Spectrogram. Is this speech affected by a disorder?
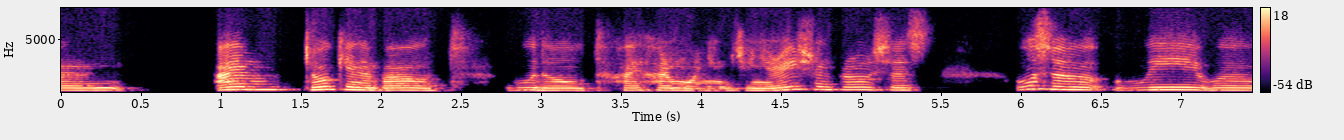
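No.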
